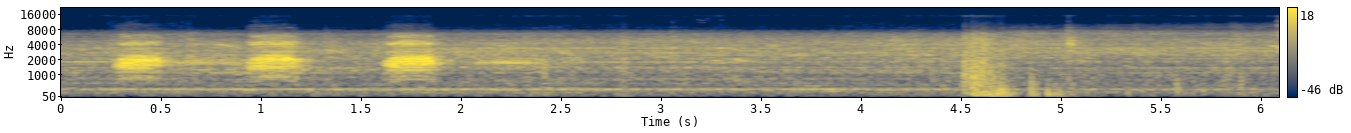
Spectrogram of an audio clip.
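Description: A bird calling three times, harsh calls about two-thirds of a second apart, over a steady low hum. About four and a half seconds in there is a single loud thump.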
